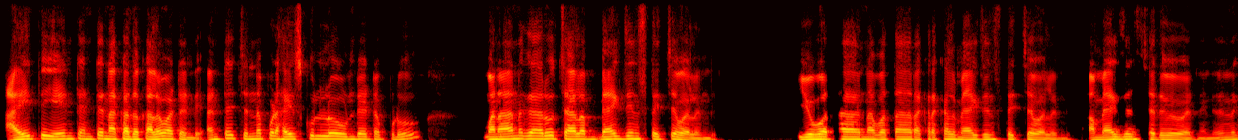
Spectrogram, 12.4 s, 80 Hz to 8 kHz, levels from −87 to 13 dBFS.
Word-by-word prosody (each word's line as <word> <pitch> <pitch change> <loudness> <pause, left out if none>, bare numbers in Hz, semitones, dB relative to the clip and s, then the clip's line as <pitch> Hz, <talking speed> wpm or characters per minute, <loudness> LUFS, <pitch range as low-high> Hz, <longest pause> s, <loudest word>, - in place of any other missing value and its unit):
అయితే 165 +7 +2
ఏంటంటే 165 -1 -1
నాకదొక 145 -2 +2
అలవాటండి. 145 -8 +1
అంటే 140 +8 -1
చిన్నప్పుడు 165 +1 0
హై 145 - +4
స్కూల్లో 165 0 0
ఉండేటప్పుడు, 145 -1 -3 0.8
మా 140 - +4
నాన్నగారు 170 +2 +3
చాలా 155 0 +4 0.2
మ్యాగజైన్స్ 160 +2 +1
తెచ్చేవాళ్ళండి. 115 -9 -2 0.9
యువత, 140 0 +4 0.3
నవత 130 +1 -1 0.2
రకరకాల 135 +2 -2
మ్యాగజైన్స్ 135 +2 -1
తెచ్చేవాళ్ళండి. 105 -6 -4 0.2
ఆ - - -1
మ్యాగజైన్స్ 140 +2 +1
చదివేవాడిని. 115 -4 -3
నేను 125 +2 -4
140 Hz, 110 wpm, -23 LUFS, 130-155 Hz, 0.9 s, హై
